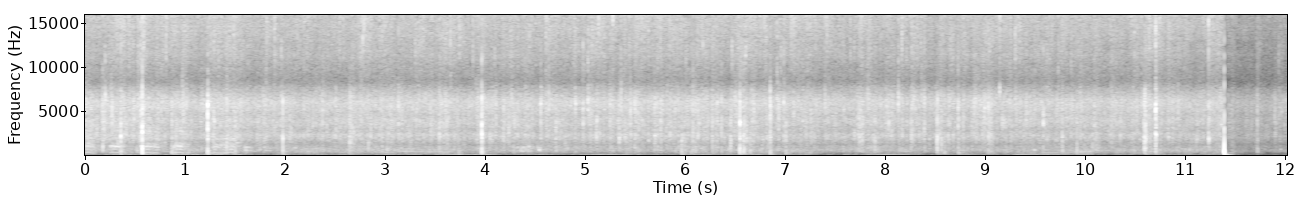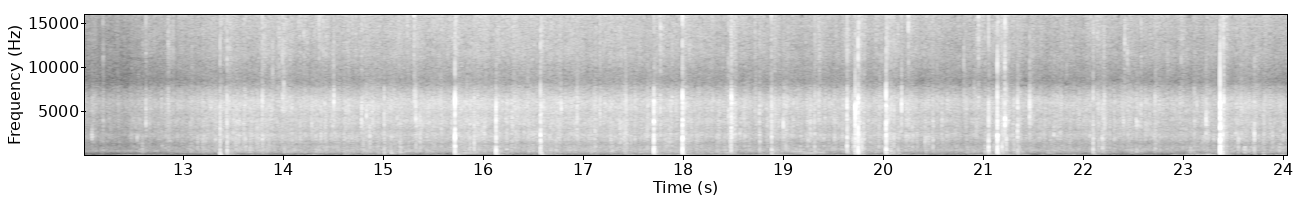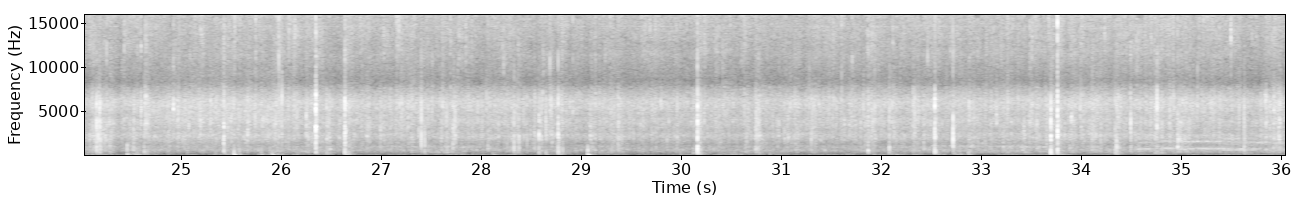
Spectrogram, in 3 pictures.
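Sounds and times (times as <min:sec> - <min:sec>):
rain hiss: 0:00.0 - 0:36.0.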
